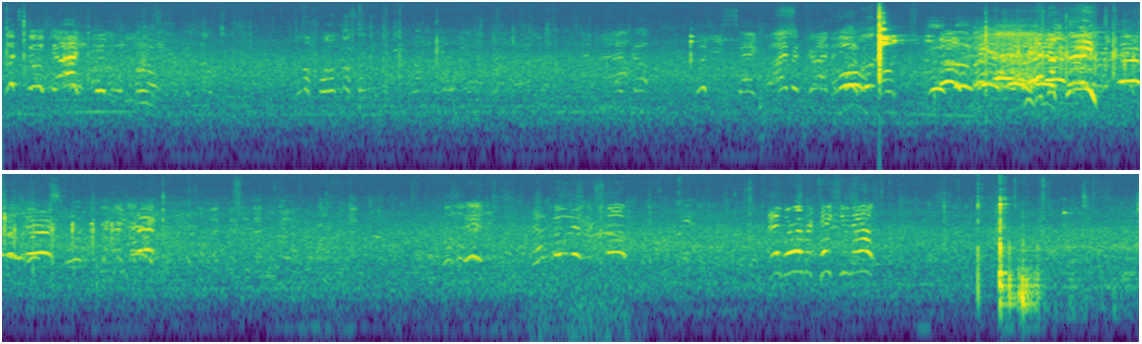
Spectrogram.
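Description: Players and spectators call out across a baseball field. About twelve seconds in, a metal bat hits the ball with a sharp ping, and a few seconds of cheering and shouting follow.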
